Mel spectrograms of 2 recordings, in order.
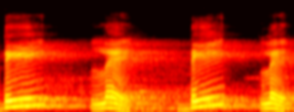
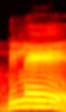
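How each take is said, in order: First: "delay" split into two slow, separate syllables; teacher sounding out "delay" in two pieces. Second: Said in the usual way. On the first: Shown as a demonstration. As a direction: stretch both halves of "delay", pausing between. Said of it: "In that we have two syllables". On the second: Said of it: "First syllable and".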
